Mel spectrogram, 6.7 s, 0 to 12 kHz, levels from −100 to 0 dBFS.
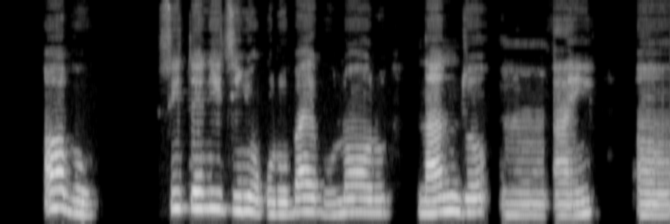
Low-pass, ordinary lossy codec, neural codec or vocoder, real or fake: none; none; vocoder, 24 kHz, 100 mel bands, Vocos; fake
